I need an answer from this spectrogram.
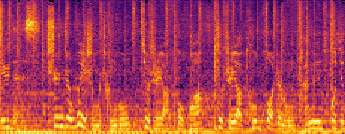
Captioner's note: speaking in Chinese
